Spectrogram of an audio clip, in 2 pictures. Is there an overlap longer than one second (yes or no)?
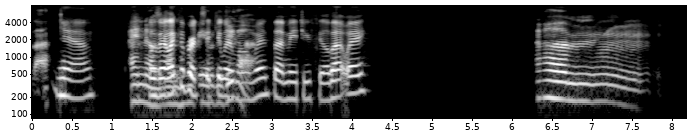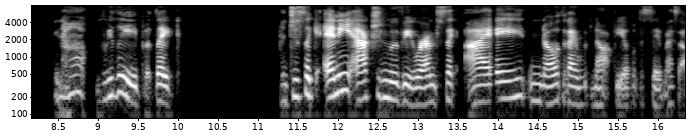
yes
